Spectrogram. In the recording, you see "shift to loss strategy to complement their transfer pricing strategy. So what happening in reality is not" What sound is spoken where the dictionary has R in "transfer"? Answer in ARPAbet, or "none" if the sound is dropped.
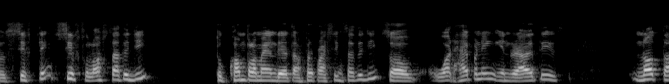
none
